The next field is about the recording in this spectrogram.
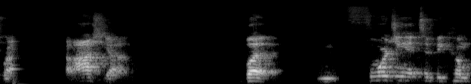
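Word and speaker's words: ראשית: So the pronunciation of beginning is Ra'ashya.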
